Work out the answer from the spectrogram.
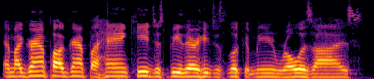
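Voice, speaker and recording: A man preaching a sermon as a guest preacher, moving between quiet intimate lines and loud emphatic builds, reading scripture aloud. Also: fairly high pitch, level tone, fairly quick. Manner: reads scripture aloud between conversational asides.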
